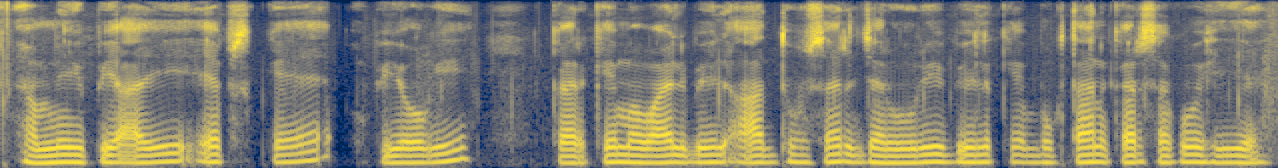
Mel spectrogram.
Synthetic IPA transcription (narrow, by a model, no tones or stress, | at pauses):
həmnijuːpia̰ːieːpskeʊpjoːɡi | kəɾkemobaːɪlbila̰ːd̪uːsəɾd͡ʒəɾuːɾibilkebʊɡt̪aːnkəɾsəkuɦiɛː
